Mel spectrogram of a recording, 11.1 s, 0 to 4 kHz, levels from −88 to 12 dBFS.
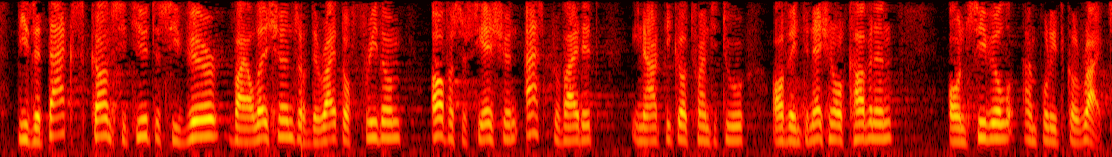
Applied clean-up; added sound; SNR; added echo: none; none; none; none.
